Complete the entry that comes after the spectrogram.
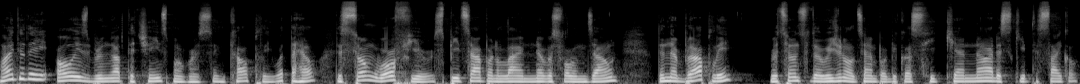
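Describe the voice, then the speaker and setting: A man with a non-native accent talks fairly quickly at a fairly high pitch with ordinary pitch variation in a dark, mellow tone, the sound dry and close with no echo on a very clean recording with a silent background. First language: not English. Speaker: music reaction youtuber. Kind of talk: reaction commentary while reading a review aloud.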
